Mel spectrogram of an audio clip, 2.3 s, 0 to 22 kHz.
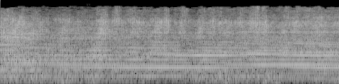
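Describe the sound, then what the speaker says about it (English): A blue and white twin-engine Cessna 310 takes off, its propeller engines giving a steady, loud, broadband drone with a continuous tonal hum and no speech. "A blue and white twin going into the air is a Cessna 310."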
